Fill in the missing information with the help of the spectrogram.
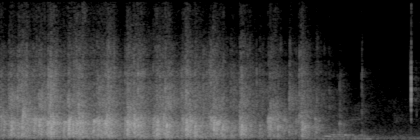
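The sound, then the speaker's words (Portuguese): An audience breaks into dense, steady applause, many hands clapping together at a fairly loud level, then the clapping thins and fades out over the last second. “Pode aplaudir mesmo.”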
